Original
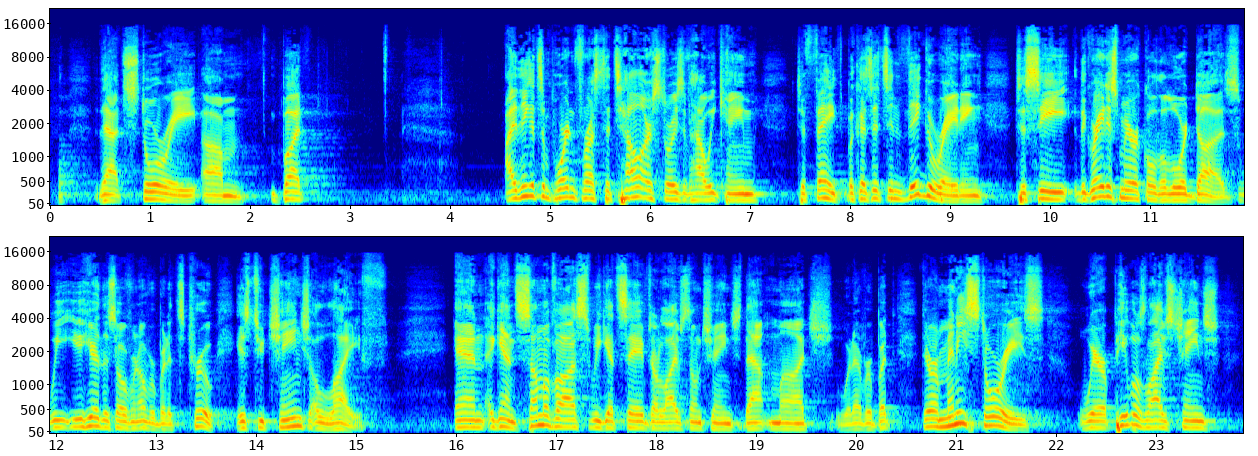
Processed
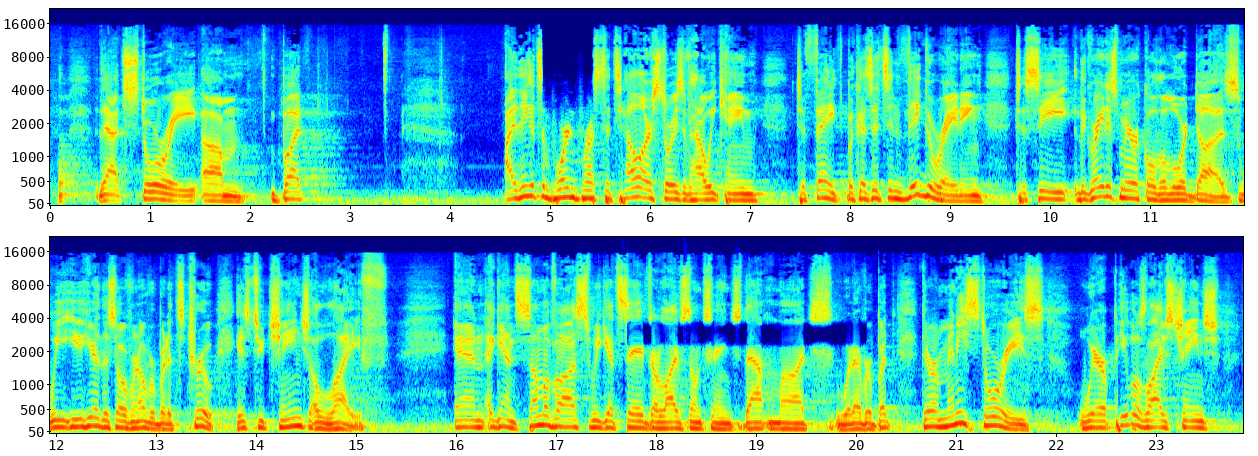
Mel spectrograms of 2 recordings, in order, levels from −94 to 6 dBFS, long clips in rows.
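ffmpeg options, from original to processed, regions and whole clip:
-filter_complex "[0:a]asettb=1/sr,asplit=3[a][b][c];[a]atrim=end=4.914[d];[b]atrim=start=4.91:end=5.43,asetpts=PTS-STARTPTS,afade=t=in:d=0.004:c=qsin,afade=t=out:st=0.516:d=0.004:c=qsin,lowpass=f=1.9k:w=0.5412,lowpass=f=1.9k:w=1.3066,asubboost=boost=11.5:cutoff=240,asplit=2[e][f];[f]adelay=21,volume=-12.5dB[g];[e][g]amix=inputs=2:normalize=0,atrim=end_sample=22932[h];[c]atrim=start=5.426[i];[d][h]acrossfade=d=0.004:c1=hsin:c2=qsin[j];[j][i]acrossfade=d=0.004:c1=qsin:c2=hsin,asettb=1/sr,asplit=3[k][l][m];[k]atrim=end=17.704[n];[l]atrim=start=17.7:end=20.11,asetpts=PTS-STARTPTS,afade=t=in:d=0.004:c=qsin,afade=t=out:st=2.406:d=0.004:c=qsin,asuperstop=centerf=2900:order=20:qfactor=1.7,acontrast=24[o];[m]atrim=start=20.106[p];[n][o]acrossfade=d=0.004:c1=hsin:c2=qsin[q];[q][p]acrossfade=d=0.004:c1=qsin:c2=hsin,asubboost=boost=10:cutoff=92,acompressor=threshold=-25dB:ratio=6,alimiter=level_in=21dB:limit=-1dB:release=50:level=0:latency=1,volume=-1dB"

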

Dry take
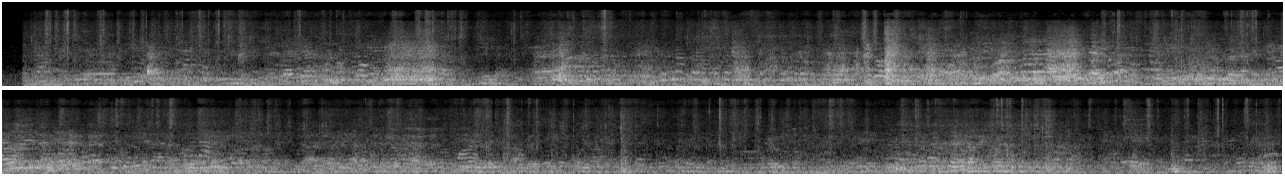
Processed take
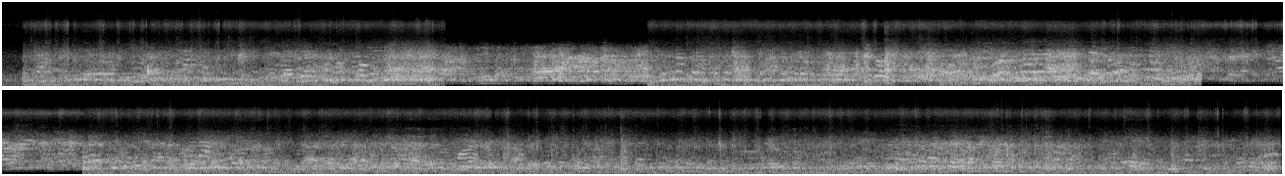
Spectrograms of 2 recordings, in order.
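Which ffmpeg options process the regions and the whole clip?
-filter_complex "[0:a]asettb=1/sr,asplit=3[a][b][c];[a]atrim=end=4.434[d];[b]atrim=start=4.43:end=6.46,asetpts=PTS-STARTPTS,afade=t=in:d=0.004:c=qsin,afade=t=out:st=2.026:d=0.004:c=qsin,highpass=400,equalizer=f=820:t=q:w=4:g=7,equalizer=f=1.2k:t=q:w=4:g=7,equalizer=f=2.3k:t=q:w=4:g=9,lowpass=f=2.4k:w=0.5412,lowpass=f=2.4k:w=1.3066,aecho=1:1:7:0.63,atrim=end_sample=89523[e];[c]atrim=start=6.456[f];[d][e]acrossfade=d=0.004:c1=hsin:c2=qsin[g];[g][f]acrossfade=d=0.004:c1=qsin:c2=hsin,asettb=1/sr,asplit=3[h][i][j];[h]atrim=end=8.934[k];[i]atrim=start=8.93:end=9.38,asetpts=PTS-STARTPTS,afade=t=in:d=0.004:c=qsin,afade=t=out:st=0.446:d=0.004:c=qsin,bass=f=250:g=-14,treble=f=4k:g=5,aeval=exprs='clip(val(0),-1,0.0841)':c=same[l];[j]atrim=start=9.376[m];[k][l]acrossfade=d=0.004:c1=hsin:c2=qsin[n];[n][m]acrossfade=d=0.004:c1=qsin:c2=hsin,asettb=1/sr,asplit=3[o][p][q];[o]atrim=end=11.994[r];[p]atrim=start=11.99:end=13.62,asetpts=PTS-STARTPTS,afade=t=in:d=0.004:c=qsin,afade=t=out:st=1.626:d=0.004:c=qsin,highpass=1.2k,equalizer=f=7.1k:t=o:w=0.3:g=6.5[s];[q]atrim=start=13.616[t];[r][s]acrossfade=d=0.004:c1=hsin:c2=qsin[u];[u][t]acrossfade=d=0.004:c1=qsin:c2=hsin,lowshelf=f=370:g=8.5,acrossover=split=580|3400[v][w][x];[v]acompressor=threshold=-31dB:ratio=4[y];[w]acompressor=threshold=-26dB:ratio=4[z];[x]acompressor=threshold=-42dB:ratio=4[aa];[y][z][aa]amix=inputs=3:normalize=0,firequalizer=gain_entry='entry(180,0);entry(250,11);entry(560,9);entry(1500,15);entry(2400,0);entry(4200,-13);entry(7100,11);entry(11000,-12)':delay=0.05:min_phase=1,volume=-1dB"

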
